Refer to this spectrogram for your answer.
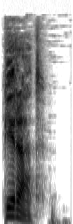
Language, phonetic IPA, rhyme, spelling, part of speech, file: Russian, [pʲɪˈrat], -at, пират, noun, Ru-пират.ogg
- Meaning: pirate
